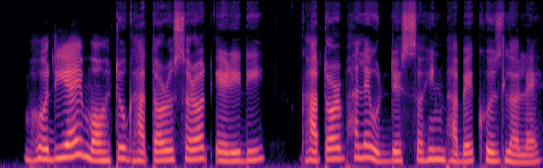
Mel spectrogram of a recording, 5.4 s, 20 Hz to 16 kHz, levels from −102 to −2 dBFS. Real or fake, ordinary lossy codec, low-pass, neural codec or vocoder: real; Opus, 24 kbps; 14.4 kHz; none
